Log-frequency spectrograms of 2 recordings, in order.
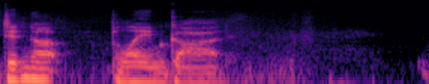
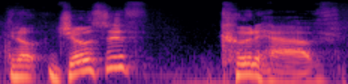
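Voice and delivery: usual speaking voice

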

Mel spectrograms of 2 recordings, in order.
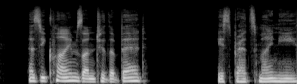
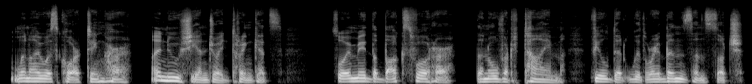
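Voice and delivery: man's voice, lower, reminiscing; low male voice; 5 semitones lower than usual. A narrator's reading. The lover telling of his bride, low. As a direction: remember her, lower.

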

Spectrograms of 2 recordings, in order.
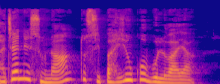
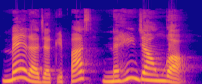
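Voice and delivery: stubborn mouse; 4 semitones higher, 8 dB louder than usual. Acted. Mouse refuses to go.

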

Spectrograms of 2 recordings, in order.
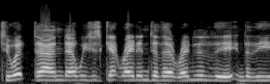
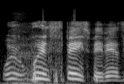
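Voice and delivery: badly faked wrestling-star voice, starting higher; hammy wrestler riff, speeding up at the end; terrible wrestler impression; 3 semitones higher than usual. Wrestling fan riffing on space for a co-host, bad impression. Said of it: "That's a terrible fucking impression".

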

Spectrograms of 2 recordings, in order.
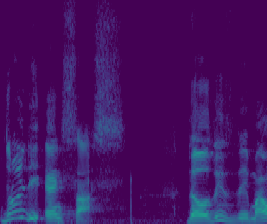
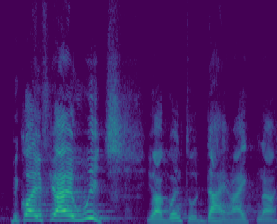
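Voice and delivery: loud warning that starts high and drops; acted menacing ultimatum; loud threat; 3 semitones higher, 12 dB louder than usual. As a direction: threaten him at full voice. Papa threatens the man.

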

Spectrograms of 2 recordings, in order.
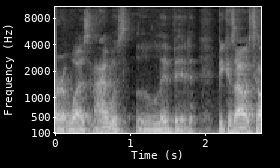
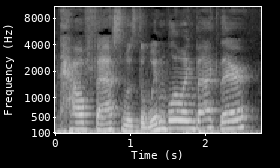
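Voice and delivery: slow, much higher, drawn-out puzzled repeat of the cop; baffled cop quote; 9 semitones higher, slower than usual. Retold or imitated. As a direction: replay the cop's line slowly as if still baffled. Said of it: "I had never heard this".

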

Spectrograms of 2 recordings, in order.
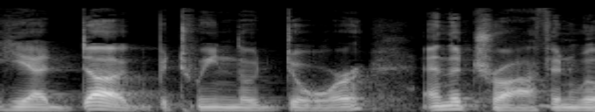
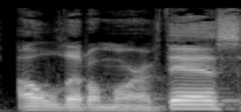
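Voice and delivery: usual speaking voice

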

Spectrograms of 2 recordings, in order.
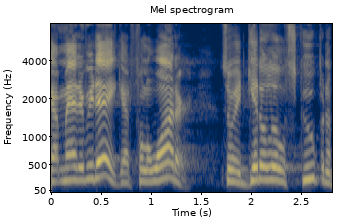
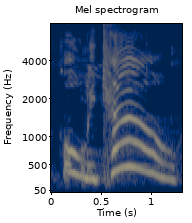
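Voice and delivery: mock shock; 8 semitones higher, 11 dB quieter, much slower than usual. Imagined viewer seeing Netflix stats.

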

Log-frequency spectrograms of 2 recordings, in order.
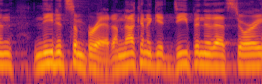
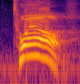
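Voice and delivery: higher, louder forced answer; louder repeat; 7 semitones higher, 6 dB louder than usual. Acted. Disciples repeating to Jesus after "What?", higher and louder. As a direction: say it up, as ordered.

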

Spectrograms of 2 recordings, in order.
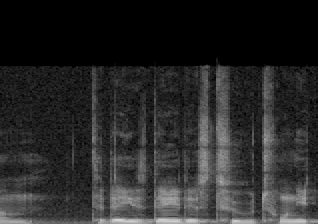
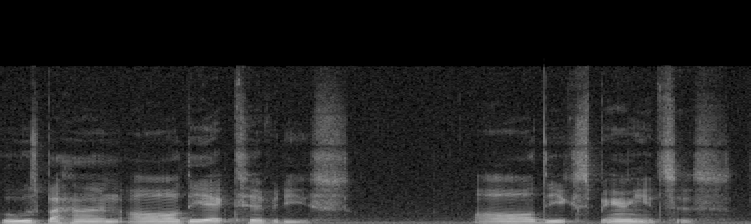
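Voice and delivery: unhurried phrases, each left to settle in silence; guided meditation. Acted. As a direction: guide listeners inward calmly, leaving space after each phrase.

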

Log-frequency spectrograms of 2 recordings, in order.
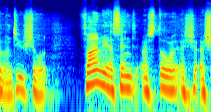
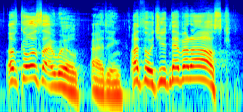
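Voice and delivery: warm; 7 semitones higher, 4 dB louder than usual. Acted. Renzo smiling accepts invitation.

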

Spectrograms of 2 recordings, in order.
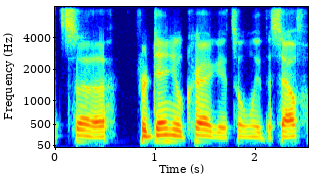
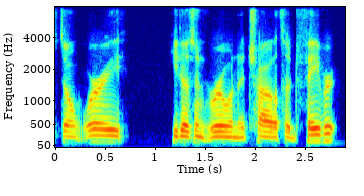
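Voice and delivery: ordinary talk

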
